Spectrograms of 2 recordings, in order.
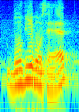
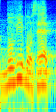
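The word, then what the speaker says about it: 므비보셋: 무비보셋. 한번 따라해 보겠습니다. 무비보셋. 무비보셋. 예.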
